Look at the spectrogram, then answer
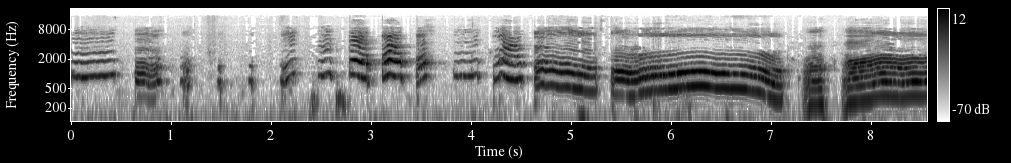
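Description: Wolf pups give high, wavering howls broken by short squeaky yips and whimpers.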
